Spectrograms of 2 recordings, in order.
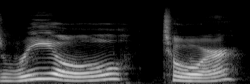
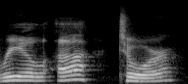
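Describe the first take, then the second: First: The word is said with two syllables. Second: The word is said with three syllables. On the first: The speaker calls it right. "There's no A after the T or after the L" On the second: The speaker calls it wrong. "It's not real a tour, but so many people say that"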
